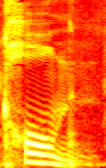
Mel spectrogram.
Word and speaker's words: Goldman: Goldman, the G is silent, Coleman.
